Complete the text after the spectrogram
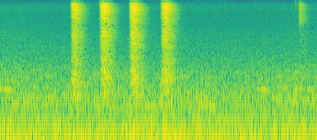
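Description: Four sharp, forceful nasal exhalations, like stifled sneezes, come in a quick, even rhythm about half a second apart, loud against a quiet background, with no talking: a person demonstrating an energizing morning breathing exercise.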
